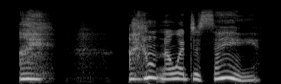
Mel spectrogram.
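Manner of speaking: trembling, faltering, unsteady voice. Reading a story, Marina answering an elder's advice: shaking voice. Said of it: "her voice shook".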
